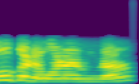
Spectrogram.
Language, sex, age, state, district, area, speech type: Tamil, female, 18-30, Tamil Nadu, Tiruchirappalli, rural, conversation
